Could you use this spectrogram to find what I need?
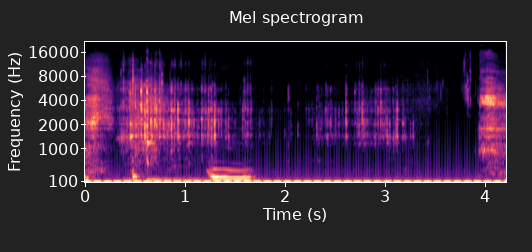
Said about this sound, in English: So just take a sip of water, and I'll have some too.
